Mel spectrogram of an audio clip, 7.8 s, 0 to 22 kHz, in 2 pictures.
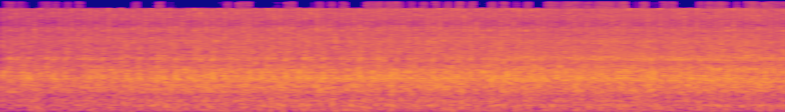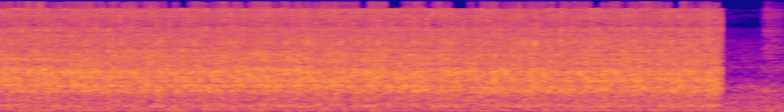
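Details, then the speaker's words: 1992 Mercedes-Benz W140 3.4 turbo diesel idling: busy tinny rattle over the diesel clatter, sounding like a timing chain; owner attributes it to a worn timing chain tensioner damper, not confirmed. "it sounds exactly like a timing chain but that will give you a pulse while you will figure the time you chain but it's not especially this pensioner right here that goes bad"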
